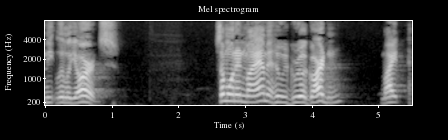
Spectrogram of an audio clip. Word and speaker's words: Miami: Looks like Miami, Florida. But in Oklahoma, we don't know how to pronounce things correctly, so we say Miami.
